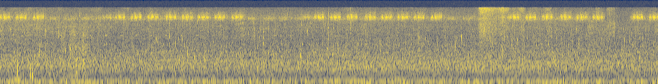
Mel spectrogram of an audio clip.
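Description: Faint night ambience: crickets chirping in a fast, regular pulse over a steady low rumble, with a couple of soft footsteps near the start.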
